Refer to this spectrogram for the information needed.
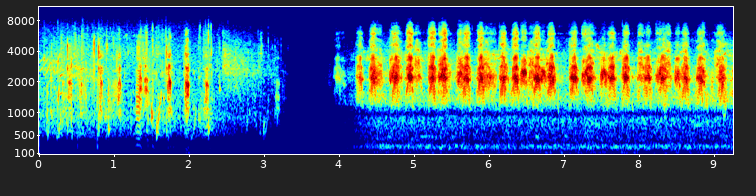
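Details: Mallard quacking: a busy jumble of overlapping quacks, a brief silence, then a rapid, fairly even series of nasal quacks, about two per second, ringing and harmonic.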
